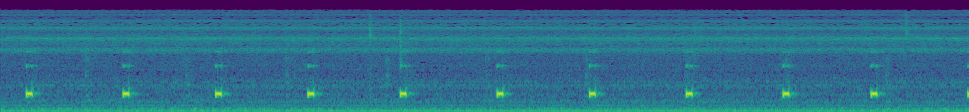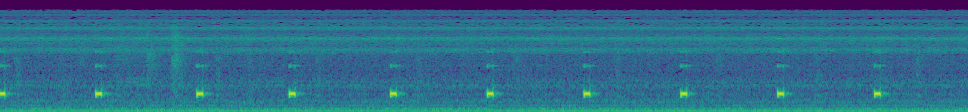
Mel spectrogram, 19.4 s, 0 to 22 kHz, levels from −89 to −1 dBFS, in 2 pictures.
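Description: Mains hum runs from start to end. A steady low tone sits at 50 Hz, with some low harmonics above it. It stays about 15 dB below the sound. A ground loop or nearby transformer let the power line leak into the signal path.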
